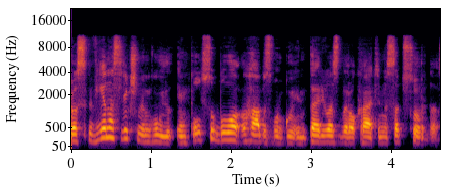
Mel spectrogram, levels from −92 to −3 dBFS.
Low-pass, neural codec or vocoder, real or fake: 10.8 kHz; codec, 24 kHz, 1 kbps, SNAC; fake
